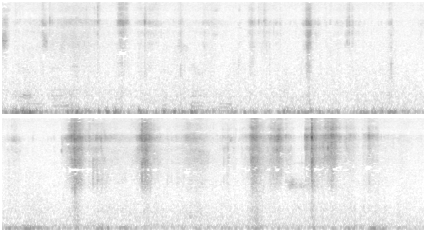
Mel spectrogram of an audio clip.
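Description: Faint wind rumbling on the microphone. In the second half come a few short, sharp rustles.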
